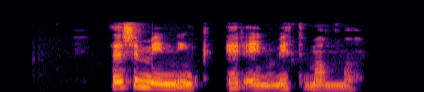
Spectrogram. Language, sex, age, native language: Icelandic, male, 8, Icelandic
